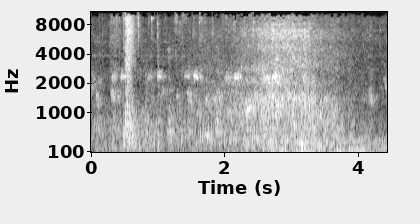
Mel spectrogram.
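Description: Caged Japanese quail giving a string of short, high peeps, with a sharp click about half a second in.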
